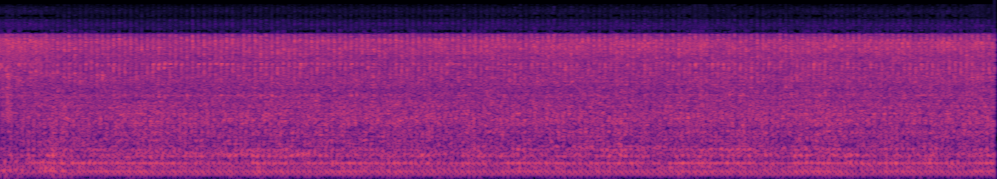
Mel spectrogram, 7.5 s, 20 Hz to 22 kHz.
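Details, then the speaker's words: Troy-Bilt mower with a "Frankenstein" engine built from another engine's parts, just started after a head gasket replacement and still hard starting, running about five minutes: steady, even single-cylinder drone, no knock, miss or hunting; no leaks seen yet. "well the moor is running let it run for about 5-10 minutes they have about five minutes didn't see any leaks yet"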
